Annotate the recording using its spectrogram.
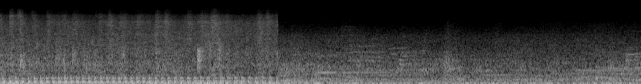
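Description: Small step-through motorcycle with a cargo sidecar running as it rides past, its engine pulsing rapidly and steadily. About three seconds in the engine sound cuts off abruptly, giving way to quieter indoor background sound.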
